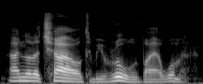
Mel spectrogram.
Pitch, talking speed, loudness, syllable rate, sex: 135 Hz, 325 wpm, -18 LUFS, 6.9 syllables/s, male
